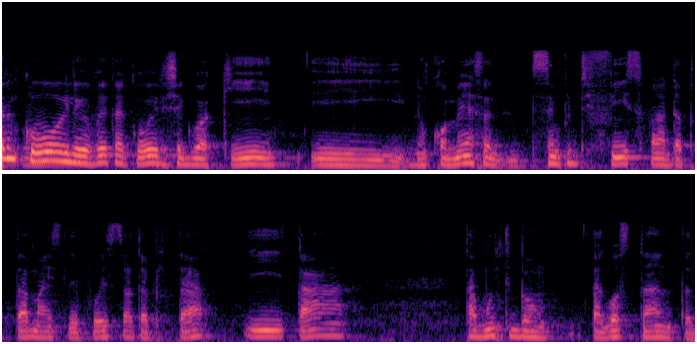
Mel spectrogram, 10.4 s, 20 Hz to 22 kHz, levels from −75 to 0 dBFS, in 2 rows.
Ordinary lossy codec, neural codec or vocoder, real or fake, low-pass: none; none; real; none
